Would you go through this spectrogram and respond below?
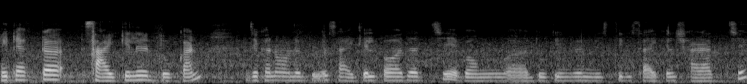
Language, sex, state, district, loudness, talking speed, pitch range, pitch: Bengali, female, West Bengal, Purulia, -23 LUFS, 130 wpm, 165-185 Hz, 175 Hz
